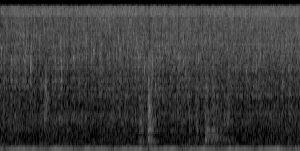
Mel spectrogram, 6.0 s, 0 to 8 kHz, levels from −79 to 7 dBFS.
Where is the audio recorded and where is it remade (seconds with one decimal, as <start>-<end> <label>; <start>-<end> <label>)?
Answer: 0.0-6.0 recorded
